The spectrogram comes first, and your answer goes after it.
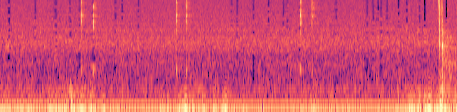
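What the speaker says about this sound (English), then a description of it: "I'm going to click off to the side." Several sharp mouse clicks, spaced sparsely over a quiet room-tone hum while drawing cloud shapes in Adobe Illustrator, with a slightly louder click near the end.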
